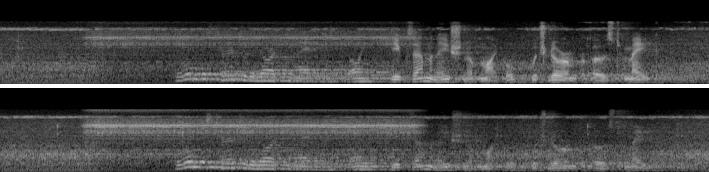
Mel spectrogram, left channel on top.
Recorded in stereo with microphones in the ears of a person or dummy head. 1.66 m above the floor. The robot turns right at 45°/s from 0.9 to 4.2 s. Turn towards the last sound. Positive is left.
turn(degrees=65)  # may be behind; listen again after turning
